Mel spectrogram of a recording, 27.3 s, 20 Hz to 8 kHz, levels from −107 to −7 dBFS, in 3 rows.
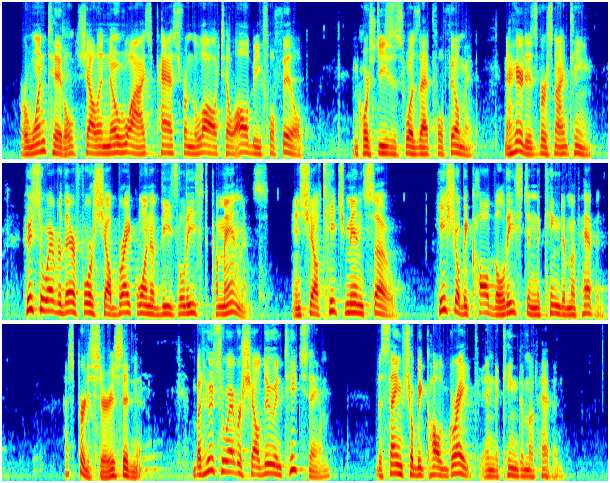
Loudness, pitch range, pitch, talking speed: -19 LUFS, 125-155 Hz, 135 Hz, 165 wpm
